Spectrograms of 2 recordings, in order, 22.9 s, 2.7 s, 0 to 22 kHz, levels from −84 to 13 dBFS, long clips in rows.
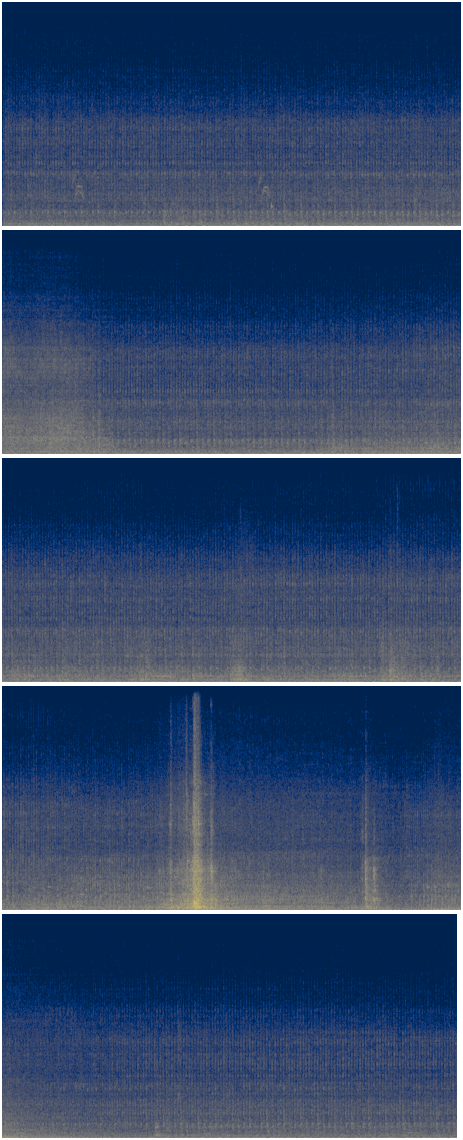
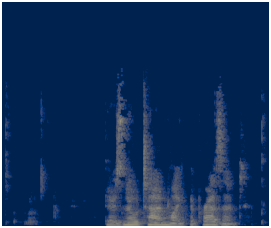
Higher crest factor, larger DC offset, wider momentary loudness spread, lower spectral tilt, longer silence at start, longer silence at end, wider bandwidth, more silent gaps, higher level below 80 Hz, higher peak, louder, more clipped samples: about the same, 24 dB vs 20 dB; neither; about the same, 10 LU vs 10 LU; about the same, -4 dB/octave vs -4 dB/octave; second, 0 s vs 0.25 s; about the same, 0 s vs 0.05 s; first, over 20 kHz vs 15 kHz; neither; first, -34 dBFS vs -70 dBFS; first, 0 dBFS vs -14 dBFS; first, -25 LUFS vs -31 LUFS; neither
